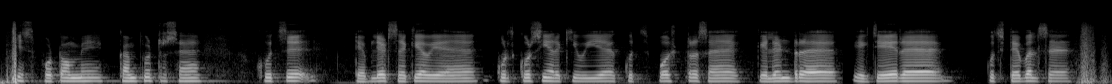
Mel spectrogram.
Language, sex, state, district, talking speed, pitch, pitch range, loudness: Hindi, male, Rajasthan, Churu, 140 wpm, 150 Hz, 145-155 Hz, -24 LUFS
